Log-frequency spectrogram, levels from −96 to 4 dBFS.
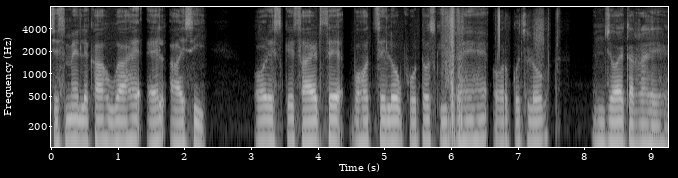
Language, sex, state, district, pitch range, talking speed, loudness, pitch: Hindi, male, Bihar, Bhagalpur, 115-120 Hz, 160 wpm, -30 LUFS, 115 Hz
